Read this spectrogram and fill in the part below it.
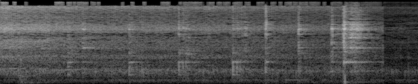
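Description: Cooked dal goes into a pan of tomato rasam and gets stirred, with a soft simmering sizzle and a regular series of light spoon clinks that quicken, then stop abruptly.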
